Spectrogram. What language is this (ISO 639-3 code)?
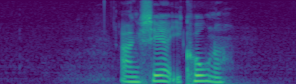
dan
